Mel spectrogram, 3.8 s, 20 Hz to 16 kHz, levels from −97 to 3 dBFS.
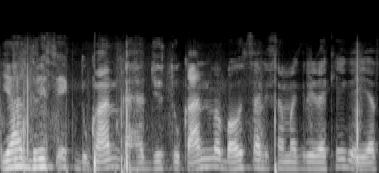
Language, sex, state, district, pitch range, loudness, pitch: Hindi, male, Jharkhand, Garhwa, 135-165 Hz, -22 LUFS, 140 Hz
